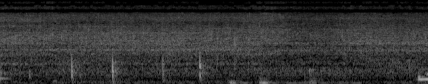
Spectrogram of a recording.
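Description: Marinated beef and shrimp hit a hot pan and sizzle as a soft, even hiss, with scattered small pops and ticks throughout. No one speaks.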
